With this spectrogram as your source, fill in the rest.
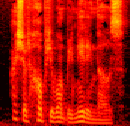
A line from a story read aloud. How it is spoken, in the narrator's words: said Althea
